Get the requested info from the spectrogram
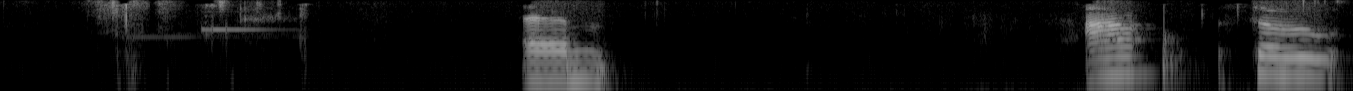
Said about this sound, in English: Say that again. My phone rang. I'm really sorry.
